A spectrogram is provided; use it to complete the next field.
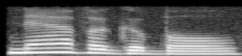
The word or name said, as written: navigable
